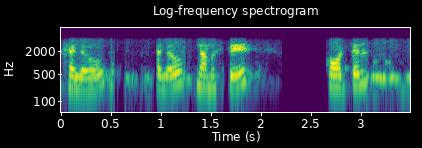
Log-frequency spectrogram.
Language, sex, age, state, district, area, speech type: Sanskrit, female, 18-30, Kerala, Thrissur, urban, conversation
